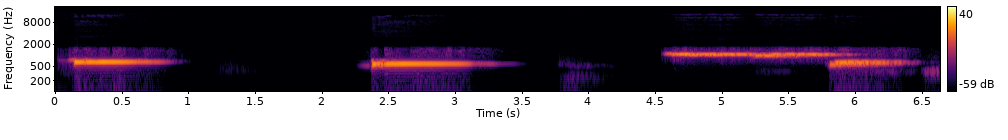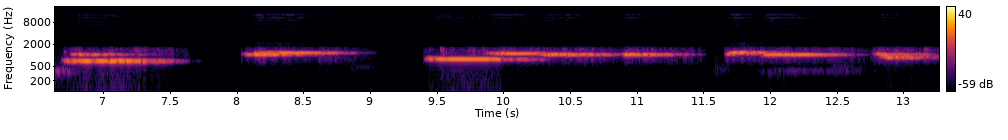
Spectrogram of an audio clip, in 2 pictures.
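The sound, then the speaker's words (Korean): A series of clear, high-pitched, piano-like electronic tones in short phrases, some sliding or wavering in pitch, with brief pauses between them and no voices. “얼핏 들으면 고음의 피아노 소리나 새소리 같기도 한 이 고음역의 음향은 한국 국방부가 대북 심리전에 사용하는 자유의 소리 방송에서 발췌한 것인데 본래 국방부가 송출하는 방송과는 전혀 다릅니다.”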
